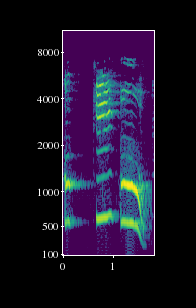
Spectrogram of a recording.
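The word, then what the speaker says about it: 꼬끼오: Kokyo. The first two syllables begin with g, right?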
